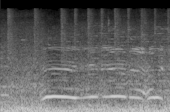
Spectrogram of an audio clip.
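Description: Steady drone of a small jump plane's engine heard inside the cabin, with a person's voice holding one long, wavering call over it from about half a second in.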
